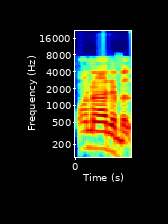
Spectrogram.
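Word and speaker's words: honourable: যেমন অনারেবল এই ইউ আর এবি অনারেবল ম্যান। তখন আমরা কি বলব? তখন আমরা বলব অনারেবল ম্যান। তাহলে এই যে যখন এইচ আমার সাইলেন্ট থাকে তখন আমরা কি করি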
